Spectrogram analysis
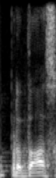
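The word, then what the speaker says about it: Pratas: चलिए एक और मैप था शायद, ये छुटपुट आइलैंड्स, इसको बोलते हैं प्रैटस आइलैंड इंग्लिश में, और प्रतास कई बार इंग्लिश हिंदी में बोलते हैं, वैसे इसका इंग्लिश में प्रोनाउंसिएशन प्रैटस आइलैंड है।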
